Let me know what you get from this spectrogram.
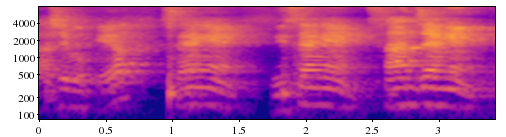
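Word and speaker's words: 三千: 3000, 산, 쟁. 발음 바뀝니다. 산쟁이에요, 산쟁. 그러면 몇 천은 뭐다?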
